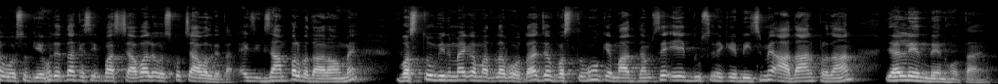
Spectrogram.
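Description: A male teacher with a high-pitched, darkish voice walks his students through an exam syllabus. He poses questions and answers them himself, repeatedly reminding everyone what to underline.

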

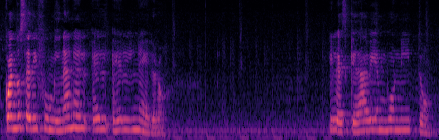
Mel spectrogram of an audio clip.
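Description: A woman's voice: a little high, takes it slowly, a bit bright. A woman from Sinaloa, Mexico, with a Sinaloan Mexican accent, chatting playfully through a makeup tutorial, teasing and joking about herself as she goes. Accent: Mexican Spanish (Sinaloa). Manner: playful, teasing, self-mocking, talks to an off-camera helper. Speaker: vlogger. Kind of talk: casual makeup tutorial chat.

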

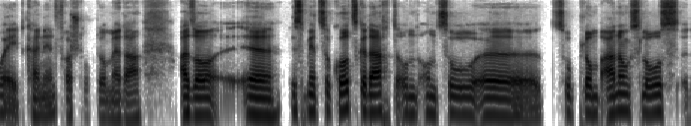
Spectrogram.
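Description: A middle-aged man on a headset, answering questions at an online conference, animated but full of hesitations and restarts. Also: lowish voice, vocal fry, no room sound, clean studio sound. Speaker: keynote speaker. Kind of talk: conference Q&A over video call.

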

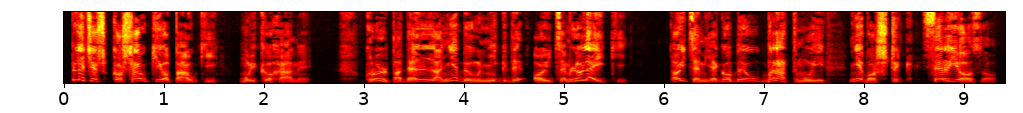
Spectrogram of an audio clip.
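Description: A man's voice: mid-range voice, huge pitch swings, unhurried, a bit bright, husky, no room sound, studio quality, pitched above the performer's own voice, exaggerated voice. A man voicing an impatient, greedy old king in a storybook reading, fussy and bossy. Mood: scoffing.

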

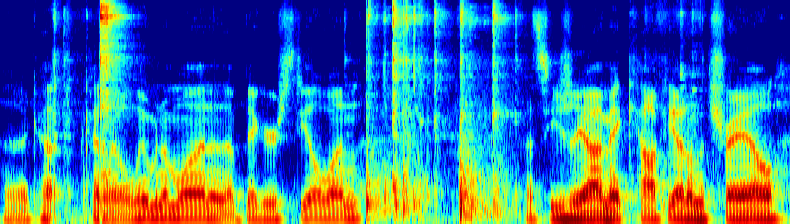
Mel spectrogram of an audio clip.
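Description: A man in his thirties casually walking through his camping kitchen gear at home, chatty and relaxed with frequent fillers. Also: deep voice, brisk, noisy background. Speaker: vlogger showing camping gear. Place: cluttered home storage room and kitchen, indoors.

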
